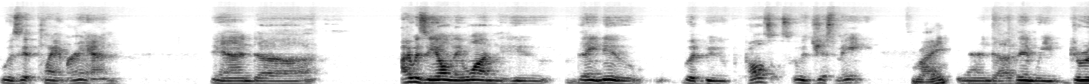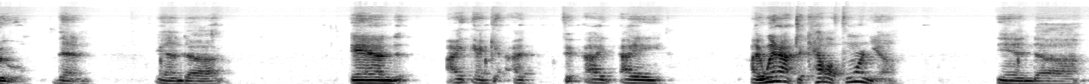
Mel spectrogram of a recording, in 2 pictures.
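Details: Aphasia in an adult man after a traumatic brain injury from a bicycle accident about four years earlier, with coma; word-finding trouble noticed on waking, still recovering.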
